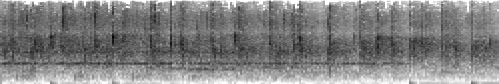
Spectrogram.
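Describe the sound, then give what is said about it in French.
A crowd applauds steadily for several seconds, dense overlapping claps forming a loud, continuous wash of sound with a faint sustained tone running underneath. “Est-ce que quelqu'un peut donner une main d'acclamation pour toi?”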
